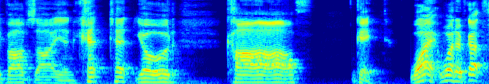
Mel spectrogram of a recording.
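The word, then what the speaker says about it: כ: Well, I have it here because kaf is not only a Begad Kafat letter, it can take the dagesh or not take the dagesh, and I'm going to pronounce them both the same. Ka.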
